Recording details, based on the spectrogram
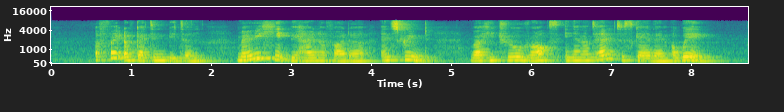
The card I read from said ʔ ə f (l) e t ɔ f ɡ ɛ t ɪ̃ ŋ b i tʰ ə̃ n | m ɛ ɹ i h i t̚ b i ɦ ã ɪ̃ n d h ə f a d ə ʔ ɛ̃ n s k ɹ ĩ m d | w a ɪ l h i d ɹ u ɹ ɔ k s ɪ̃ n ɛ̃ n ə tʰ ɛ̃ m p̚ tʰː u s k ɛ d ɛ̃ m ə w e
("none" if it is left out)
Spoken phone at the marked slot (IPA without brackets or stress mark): ɹ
